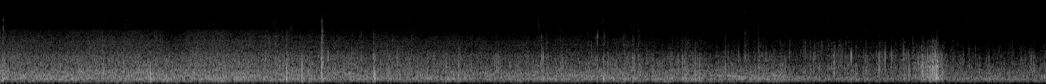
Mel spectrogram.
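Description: Mountain bike rolling down a gravel track: a steady rush of tyres on loose gravel and wind on the helmet-mounted microphone, with small scattered clicks and rattles from the bike. A brief, louder scrape comes about nine and a half seconds in.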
